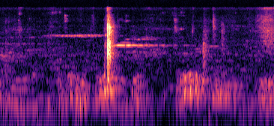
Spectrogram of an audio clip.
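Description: A pigeon cooing close by, two soft low throaty coos with a brief sharp rustle between them, no talking.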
